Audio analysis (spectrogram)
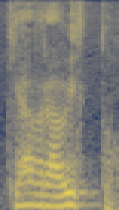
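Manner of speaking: murmured softly to the Lord; quiet prayer aside. Retold or imitated. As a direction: say it under your breath, wondering. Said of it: "Yo decía".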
